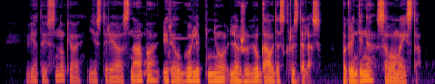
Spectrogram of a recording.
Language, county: Lithuanian, Klaipėda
